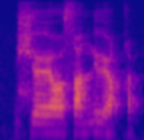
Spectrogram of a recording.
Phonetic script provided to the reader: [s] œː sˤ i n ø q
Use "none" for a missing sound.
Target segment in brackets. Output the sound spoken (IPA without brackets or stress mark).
ɕ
